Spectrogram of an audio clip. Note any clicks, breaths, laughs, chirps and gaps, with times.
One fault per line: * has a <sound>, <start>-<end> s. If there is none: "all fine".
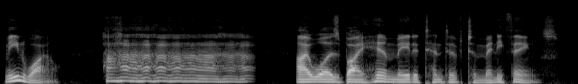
* has a laugh, 1.0-2.6 s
